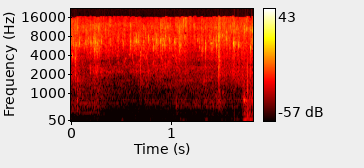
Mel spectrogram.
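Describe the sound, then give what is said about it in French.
Meatballs fry in oil in a pan with a faint, soft sizzling crackle and a sharper pop near the end. “Donc maintenant, je vais pouvoir mettre mes autres boulettes dans ma poêle. Hop là.”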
